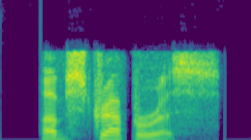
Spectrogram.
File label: "obstreperous", English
